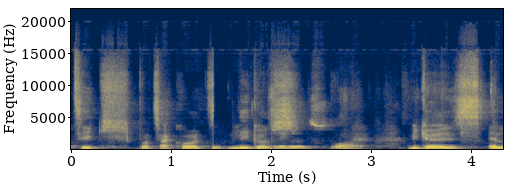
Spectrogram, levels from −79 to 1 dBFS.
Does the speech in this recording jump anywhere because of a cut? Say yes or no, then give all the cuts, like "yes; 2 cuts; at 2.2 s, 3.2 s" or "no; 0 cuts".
yes; 1 cut; at 1.4 s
